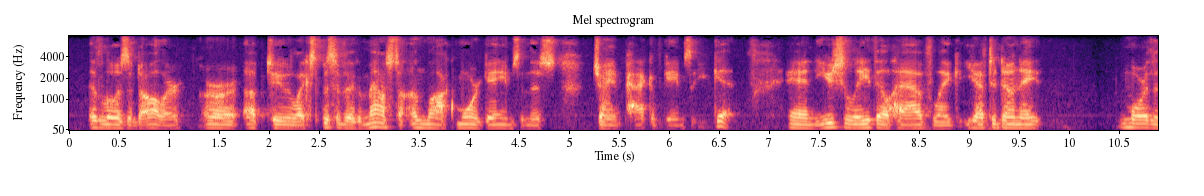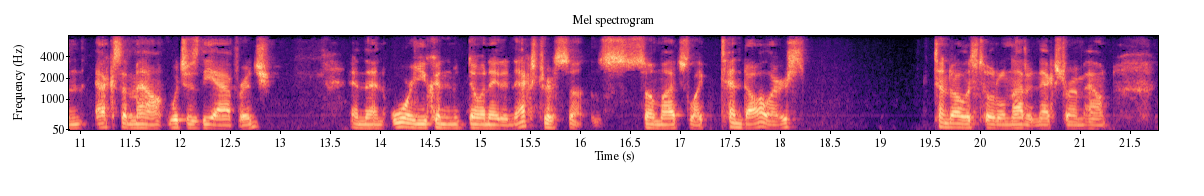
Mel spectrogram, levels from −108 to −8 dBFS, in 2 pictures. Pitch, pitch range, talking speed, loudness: 110 Hz, 105-115 Hz, 165 wpm, -18 LUFS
